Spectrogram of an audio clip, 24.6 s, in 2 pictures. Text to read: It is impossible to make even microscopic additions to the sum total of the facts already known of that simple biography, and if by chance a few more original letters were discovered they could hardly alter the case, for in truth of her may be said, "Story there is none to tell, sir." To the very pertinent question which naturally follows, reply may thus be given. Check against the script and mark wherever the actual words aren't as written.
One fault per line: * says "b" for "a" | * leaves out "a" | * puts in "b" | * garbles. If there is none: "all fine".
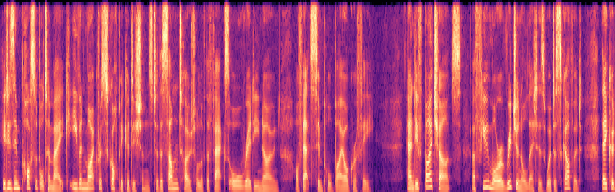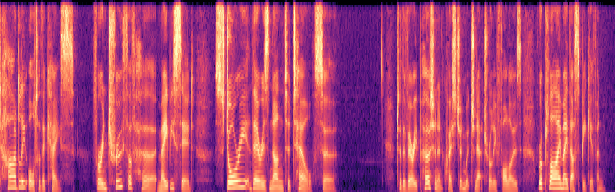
all fine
